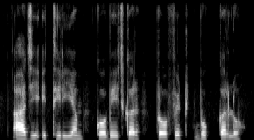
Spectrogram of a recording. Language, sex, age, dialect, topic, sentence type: Hindi, female, 18-24, Garhwali, banking, statement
